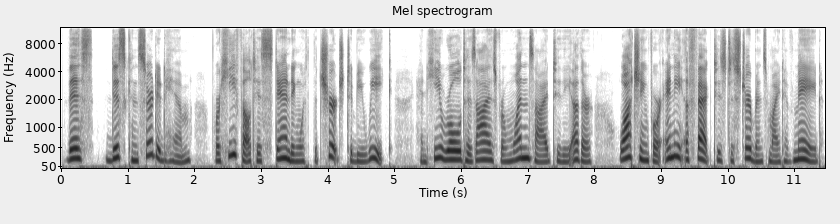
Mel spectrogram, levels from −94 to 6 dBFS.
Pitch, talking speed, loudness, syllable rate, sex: 200 Hz, 180 wpm, -18 LUFS, 4.7 syllables/s, female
